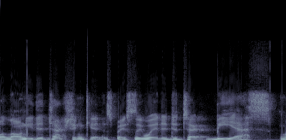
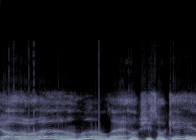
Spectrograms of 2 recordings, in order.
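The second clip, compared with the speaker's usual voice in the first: put-on concerned news anchor voice, higher, slower; 6 semitones higher than usual. Describing how the anchors come back after a report, imitating concerned news anchor. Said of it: "the anchors come back like".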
